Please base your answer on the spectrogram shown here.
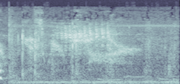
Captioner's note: whispering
